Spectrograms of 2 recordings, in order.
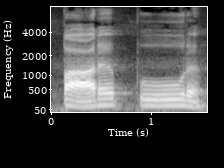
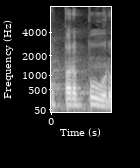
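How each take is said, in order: First: ਭਰਪੂਰ very slowly as two parts, "paar, poor"; split into pairs. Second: ਭਰਪੂਰ as one quick word, "parpoor"; run-together misreading. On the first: Shown as a demonstration. Teacher shows learners the careful reading, ਭਰਪੂਰ slow in two parts. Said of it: "ਦੋ ਦੋ ਸ਼ਬਦਾਂ ਦੇ ਜੋੜੇ ਬਣਾ ਕੇ". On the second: Retold or imitated. Teacher quotes how some readers say it, ਭਰਪੂਰ run together. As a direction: run ਭਰਪੂਰ together with a short first vowel. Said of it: "ਕਈ ਗੁਰਮੁਖ ਜਨ ਪਾਠ ਭਰਪੂਰ ਪੜ੍ਹ ਜਾਂਦੇ".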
